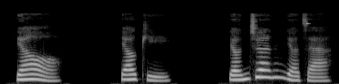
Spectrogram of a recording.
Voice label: speech "ye", korean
